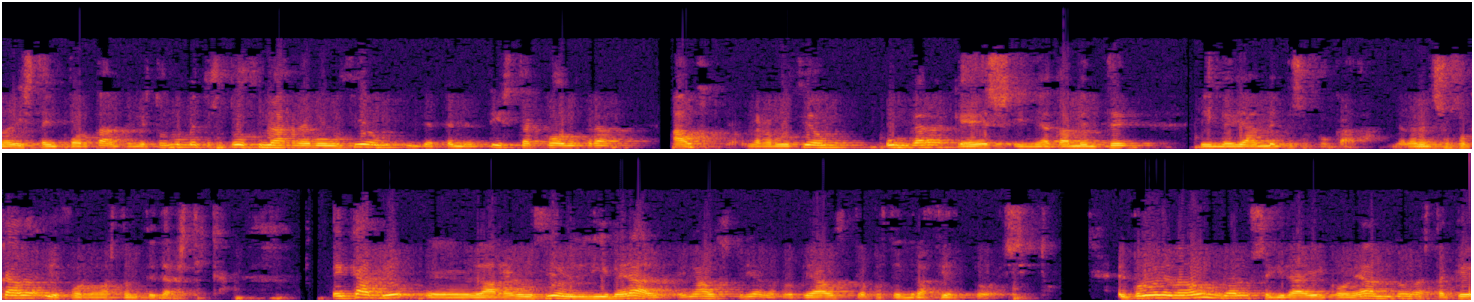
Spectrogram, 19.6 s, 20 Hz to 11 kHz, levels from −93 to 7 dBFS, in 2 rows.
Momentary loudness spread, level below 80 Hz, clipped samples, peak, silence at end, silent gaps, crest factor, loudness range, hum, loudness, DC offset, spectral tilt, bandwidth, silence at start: 12 LU; -54 dBFS; under 0.1%; 0 dBFS; 0 s; 4.40-4.45 s, 16.90-17.04 s; 12 dB; 4 LU; none; -12 LUFS; under 0.1%; -7.5 dB/octave; 7.4 kHz; 0 s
